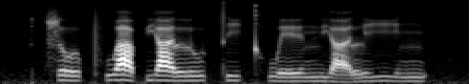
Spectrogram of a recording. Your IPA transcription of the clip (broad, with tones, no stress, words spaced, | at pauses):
t͡so˨˦ʊ̯pʰwä˥˨pjä˥˨ lu˥˨t̪i˦kʰwe˨˦ɪ̯n̪jä̰˨˩ li˥˨n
